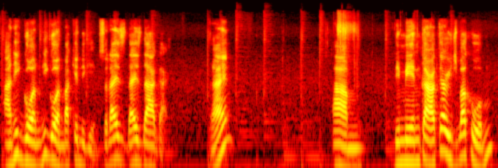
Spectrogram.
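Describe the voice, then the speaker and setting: A man, co-hosting a casual show recap and retelling scenes in an animated way. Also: medium pitch, moderate pace, long pauses, husky, soft background music. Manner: animated, loose storytelling with repeated restarts. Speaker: podcast co-host.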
